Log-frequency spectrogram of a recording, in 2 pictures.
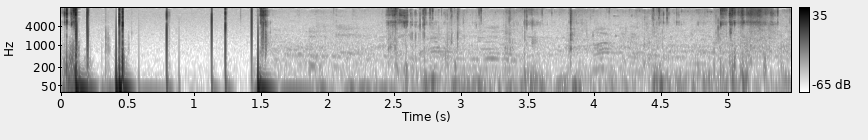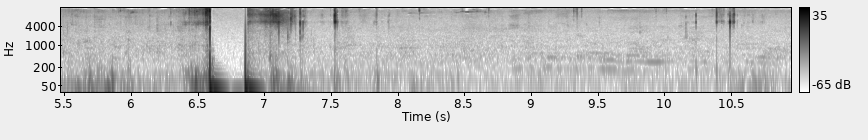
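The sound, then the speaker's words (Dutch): A phone and its earbuds clatter onto a hard floor in a burst of sharp knocks, followed by scattered rustling and a few more loud bumps as they are handled. “alright, nu flikkerde mijn telefoon dus echt serieus op de grond.”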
